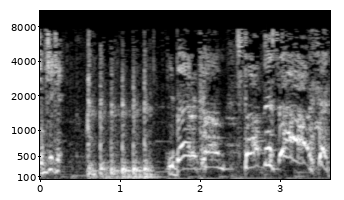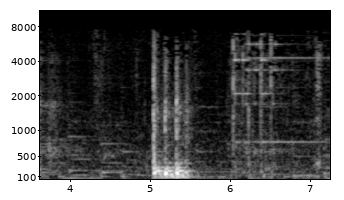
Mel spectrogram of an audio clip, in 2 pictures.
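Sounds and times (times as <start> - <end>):
speech: 0.0 - 0.5, 1.6 - 3.9
knocks on a door: 0.6 - 1.4
electronic doorbell chime: 6.0 - 7.2.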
